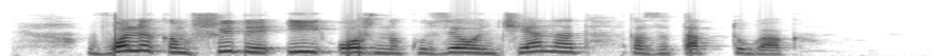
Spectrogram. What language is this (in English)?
Mari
